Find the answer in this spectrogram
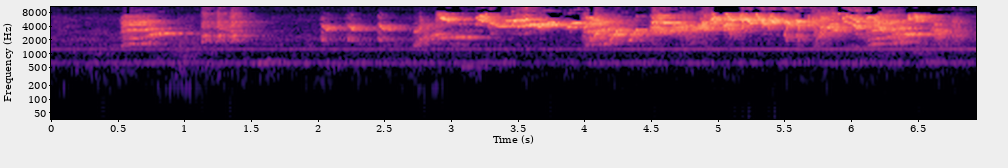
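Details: Male Yarrell's siskin hatched in 2016, rehearsing its song: scattered high chirps, then a sustained fast twittering run of bright whistles, trills and buzzy notes that runs without a break to the end. A steady electrical hum sits underneath.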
